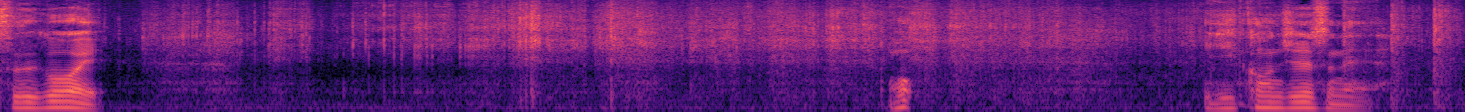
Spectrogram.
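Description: A knife crunches through leafy stems near the ground.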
